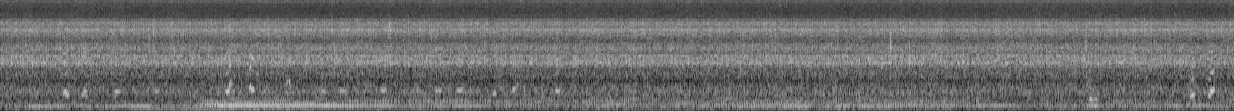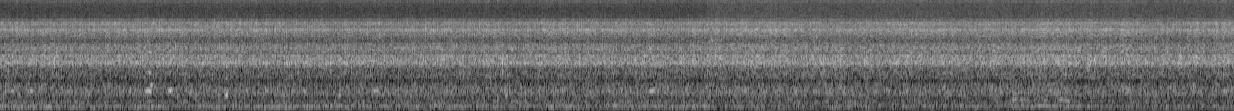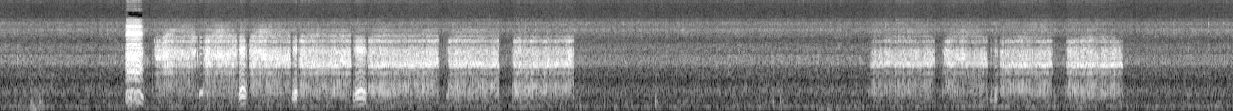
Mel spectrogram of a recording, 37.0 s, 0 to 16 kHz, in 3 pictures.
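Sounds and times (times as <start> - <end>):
faint low hum: 0.0 - 37.0
faint ticks: 7.9 - 37.0.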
